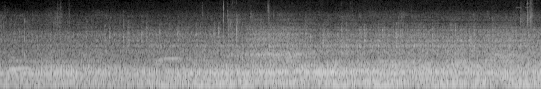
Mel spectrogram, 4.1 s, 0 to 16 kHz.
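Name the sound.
RV8 aircraft flying a display pass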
